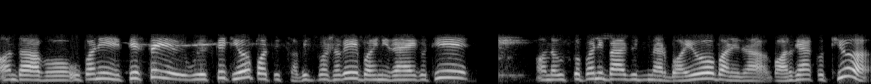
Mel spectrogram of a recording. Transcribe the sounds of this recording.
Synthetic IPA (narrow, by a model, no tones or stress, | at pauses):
ʌnt̪ʌːbʌupʌnit̪est̪ʌjuest̪ʌjt̪ʰijopʌt͡sist͡sʰʌbis̬bʌrsʌkʌjbʌjniɾaɦekot̪ʰie | ʌnt̪ʌuskopʌnibad͡zibimarbʱʌjobʱʌneɾʌ̰ɡʱʌrɡakot̪ʰijo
